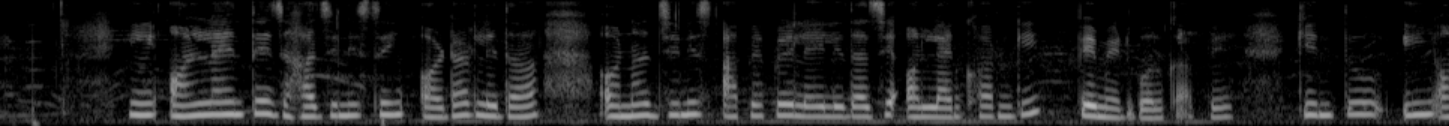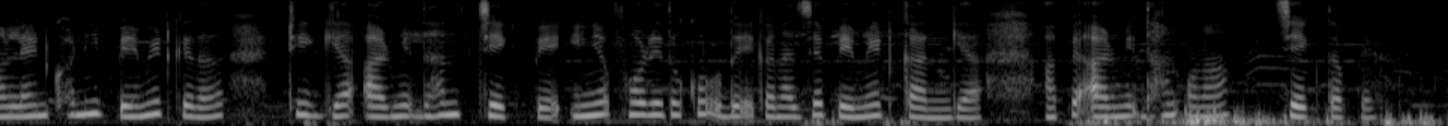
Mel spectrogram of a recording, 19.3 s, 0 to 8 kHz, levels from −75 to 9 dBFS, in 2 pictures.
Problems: none marked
